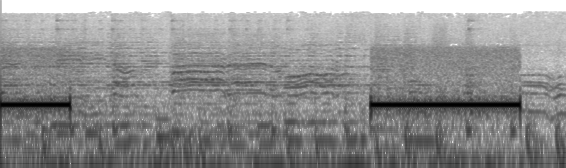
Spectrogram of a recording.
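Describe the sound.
A telephone call rings unanswered: a steady single-pitched ringback tone sounds twice, first briefly and then for longer, separated by a quieter stretch of faint background sound.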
